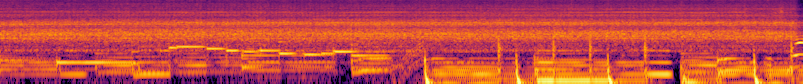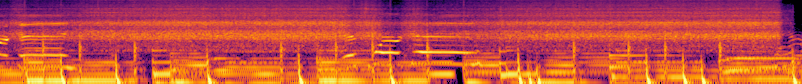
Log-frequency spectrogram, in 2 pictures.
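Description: Background music with a melody, and a bass line that comes in about four seconds in. Under it, the steady high whine of a DeWalt cordless drill spinning a rubber eraser wheel against a vinyl stripe to strip it off painted metal.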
